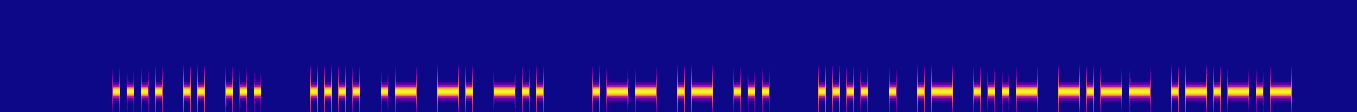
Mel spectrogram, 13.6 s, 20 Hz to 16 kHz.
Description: Morse code, heard as a keyed tone, about 17 wpm, 700 Hz. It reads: HIS HAND WAS HEAVY.
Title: Sentences from Top 1100 Words 17wpm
